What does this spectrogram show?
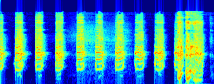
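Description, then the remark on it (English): A run of about ten sharp, evenly spaced hen-like yelps from an aluminum-top slate turkey call with a slate soundboard, fairly loud, ending in a harsher, louder final note with no talking. “And you're simply using what a hen would sound like?”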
